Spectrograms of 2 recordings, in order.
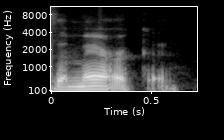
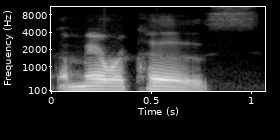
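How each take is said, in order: First: America said without an S at the end; no final S. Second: Americas said with a clear final S; ending S on Americas. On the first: Speaker reading what the list shows, America with no final S. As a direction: end America on the open vowel, no S. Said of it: "It just says America". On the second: Speaker reading a continent list, showing Americas with a final S. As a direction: sound the plural S at the end of Americas. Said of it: "don't even have the S on it". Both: Shown as a demonstration.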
